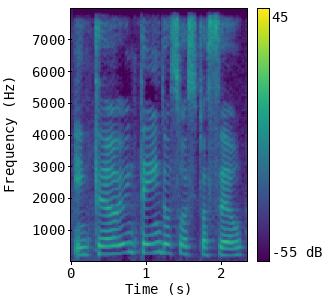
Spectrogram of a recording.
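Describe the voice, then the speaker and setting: Woman, thirties, rambling storyteller, slightly high, mellow voice, home office. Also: moderate pace. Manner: rambling, self-correcting, conversational. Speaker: communications business owner and professor. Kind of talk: casual personal storytelling to camera.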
